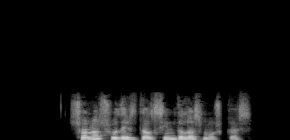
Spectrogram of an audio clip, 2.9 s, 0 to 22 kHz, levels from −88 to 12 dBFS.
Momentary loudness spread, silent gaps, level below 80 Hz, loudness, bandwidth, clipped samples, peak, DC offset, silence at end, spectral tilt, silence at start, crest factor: 16 LU; 2.23-2.27 s; -62 dBFS; -18 LUFS; 7.4 kHz; under 0.1%; -2 dBFS; under 0.1%; 0.4 s; -6 dB/octave; 0.75 s; 18 dB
